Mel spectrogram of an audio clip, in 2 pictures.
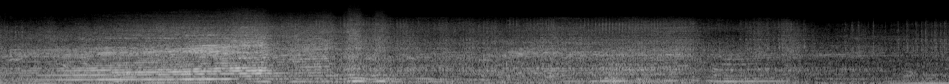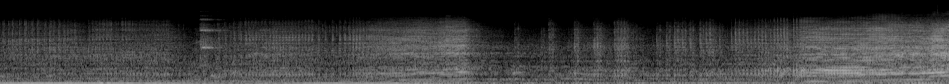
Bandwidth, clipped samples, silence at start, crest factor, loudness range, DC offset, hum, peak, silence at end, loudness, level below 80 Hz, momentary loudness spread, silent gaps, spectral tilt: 16.5 kHz; under 0.1%; 0 s; 20 dB; 13 LU; under 0.1%; none; -6 dBFS; 0 s; -25 LUFS; -36 dBFS; 17 LU; none; -4 dB/octave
